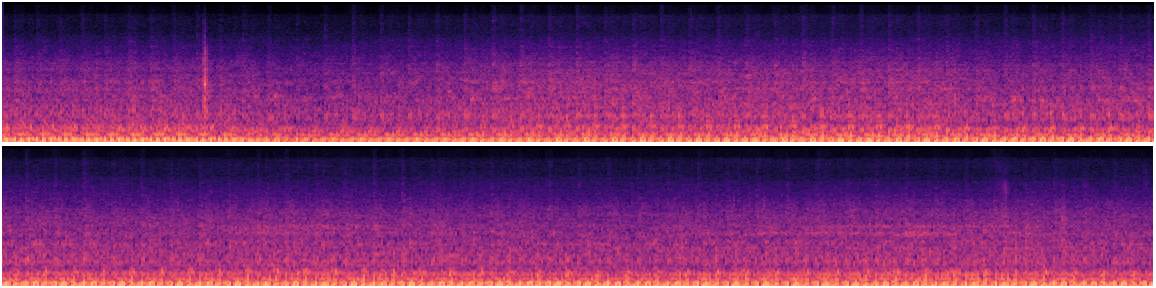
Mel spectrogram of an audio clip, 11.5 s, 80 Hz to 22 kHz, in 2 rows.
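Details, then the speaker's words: LS V8-swapped rear-wheel-drive Celica GT-SS on its first start in the car, moving under its own power: steady, even, deep lumpy V8 idle with no knocks or misses; no oil leaks, smoke or fire, running healthy. "it's a success it's alive it moved no trails oil no smoke no fire yay"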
